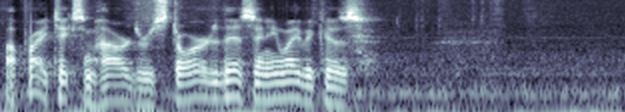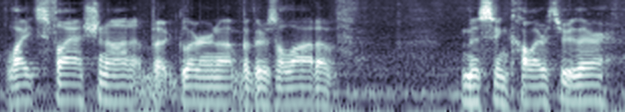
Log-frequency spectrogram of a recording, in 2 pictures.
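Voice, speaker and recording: A man's voice: lowish voice, steady tone, moderate pace, creaky, pauses often, fairly bright tone, slight background noise. A man giving casual, step-by-step narration as he works, muttering his thoughts aloud in a workshop. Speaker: vintage radio restorer hosting a workshop video. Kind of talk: casual hands-on narration while working. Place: home workshop.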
